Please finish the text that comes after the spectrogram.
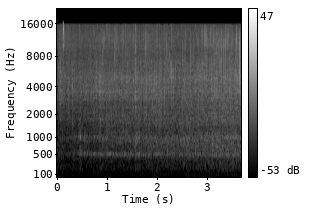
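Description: Browned onions sizzling and frying in a pan for onion soup as half a cup of wine goes in to deglaze, a steady bright crackling hiss throughout, close and even, with no talking.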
